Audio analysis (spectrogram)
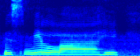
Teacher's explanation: bismillahi ada lam jalalah tarkik dibacanya tipis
